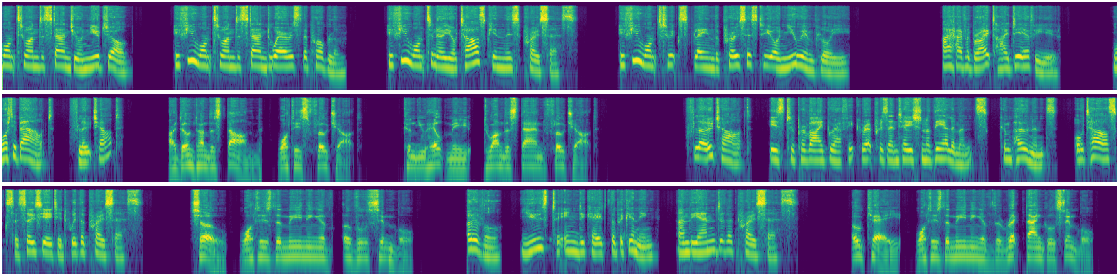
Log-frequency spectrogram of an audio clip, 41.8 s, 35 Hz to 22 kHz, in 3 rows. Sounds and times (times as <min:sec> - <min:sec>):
Speech: 0:00.0 - 0:01.6, 0:02.2 - 0:10.6, 0:11.8 - 0:13.2, 0:13.9 - 0:18.4, 0:19.0 - 0:21.4, 0:22.5 - 0:29.6, 0:30.2 - 0:33.0, 0:33.7 - 0:37.8, 0:38.5 - 0:41.6.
